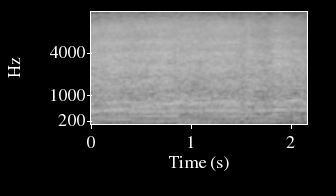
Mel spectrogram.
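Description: An F1 race car in a video game revs hard in Baku, a loud, continuous high-pitched engine whine with shifting pitch and no talking over it.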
